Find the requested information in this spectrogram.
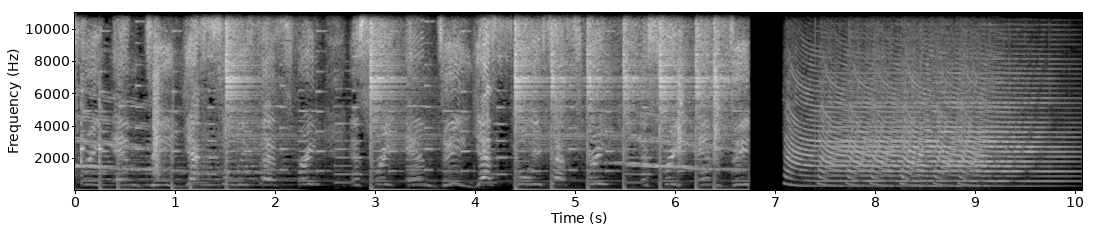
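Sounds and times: stuttering air horn: 0.0 - 2.3, 7.1 - 10.0.

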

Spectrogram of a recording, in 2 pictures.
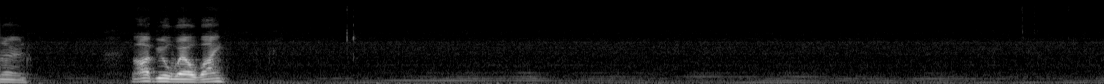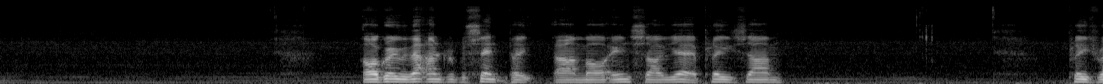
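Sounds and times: faint low hum: 0.0 - 22.0
small click: 3.4 - 3.6, 20.2 - 20.5.

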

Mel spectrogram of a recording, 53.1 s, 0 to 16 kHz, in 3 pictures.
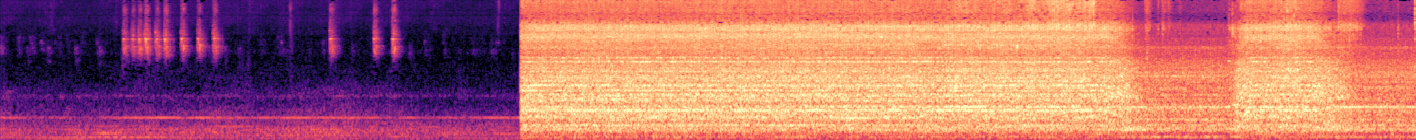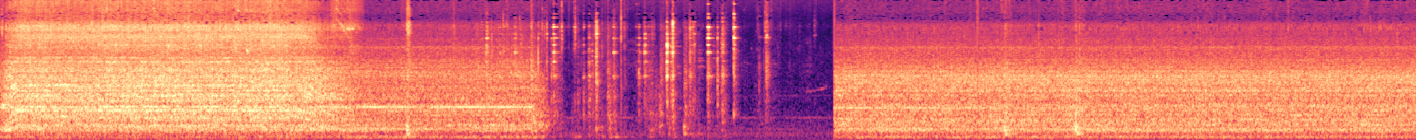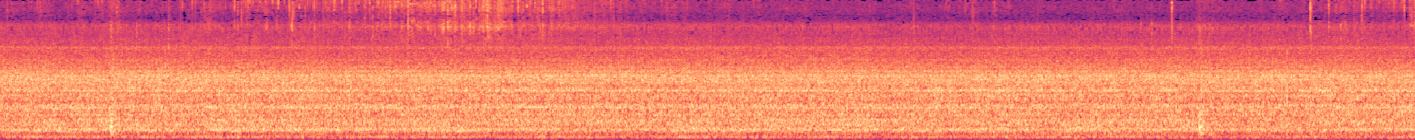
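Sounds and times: metal lathe cutting: 6.5 - 24.7.

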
